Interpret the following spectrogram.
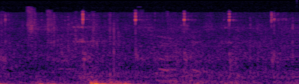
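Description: Table tennis rally: the plastic ball clicking off the bats and table several times a second, over low thuds of the players' footwork.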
